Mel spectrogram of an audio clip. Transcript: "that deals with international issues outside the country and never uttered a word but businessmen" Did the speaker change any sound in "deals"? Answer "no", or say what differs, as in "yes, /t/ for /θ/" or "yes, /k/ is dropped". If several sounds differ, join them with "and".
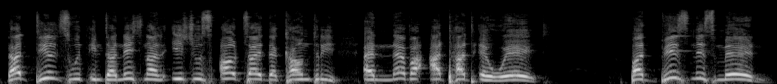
yes, /s/ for /z/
